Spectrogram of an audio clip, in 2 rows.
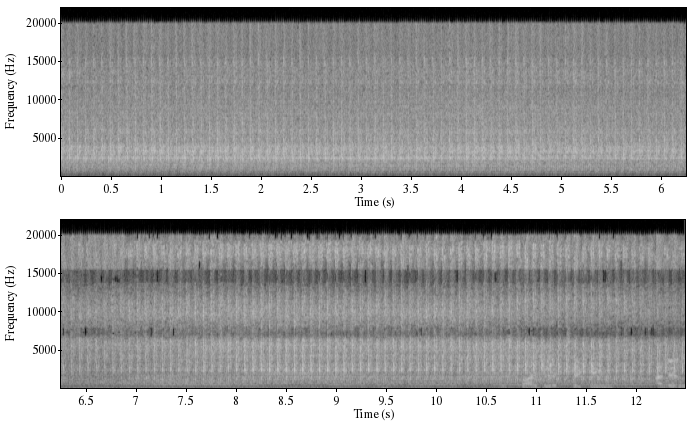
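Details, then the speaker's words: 2012 Chevrolet Cruze 1.4L turbo after head gasket repair, first start with dry oil filter housing and lifters not pre-oiled: fast even ticking near four a second with light rattle; expected to fade after one or two heat cycles. "but that noise should go away after a few minutes maybe one or two heat Cycles even and the initial noise on Startup"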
